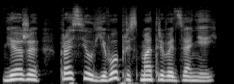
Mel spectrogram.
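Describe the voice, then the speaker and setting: A woman's voice: medium pitch, brisk, no echo, studio quality, lightly acted. Woman voicing a bossy, irritable young man. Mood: irritated. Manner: sharp, scolding, exasperated.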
